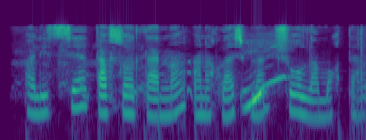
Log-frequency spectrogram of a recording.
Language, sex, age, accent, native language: Uzbek, female, under 19, Samarqand, Uzbek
